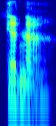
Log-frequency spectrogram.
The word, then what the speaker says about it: echidna: pronunciation right here. Say it, bitch. Echidna.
